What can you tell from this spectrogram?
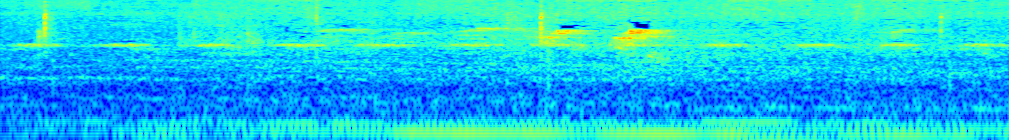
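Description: A steady night chorus of chirping creatures, about two high chirps a second, over a low hum that swells in the middle.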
